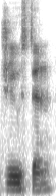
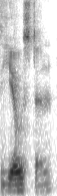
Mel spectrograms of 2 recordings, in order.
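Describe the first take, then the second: First: The name starts with a J sound. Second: The name starts with a Y sound. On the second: "But I understand it's Yosten"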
